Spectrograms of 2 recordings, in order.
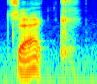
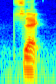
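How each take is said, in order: First: The final K sound is clearly pronounced. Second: The final K sound is clipped and unreleased. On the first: "in the English word jack" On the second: "the Cantonese way of pronouncing it would be jack"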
